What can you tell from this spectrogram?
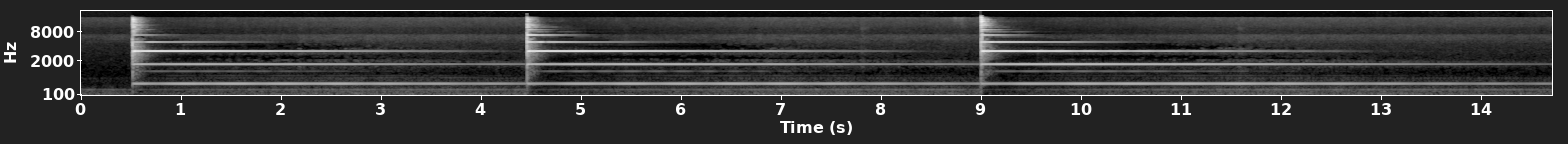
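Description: A bell is struck three times at slow, even intervals to begin a reading, each clear metallic tone ringing out and lingering as it slowly fades, with no talking.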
